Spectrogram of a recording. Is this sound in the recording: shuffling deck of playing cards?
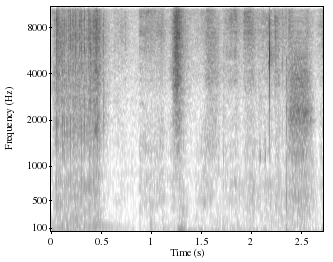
yes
